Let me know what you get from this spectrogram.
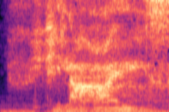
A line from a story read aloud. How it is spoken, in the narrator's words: the voices hissed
